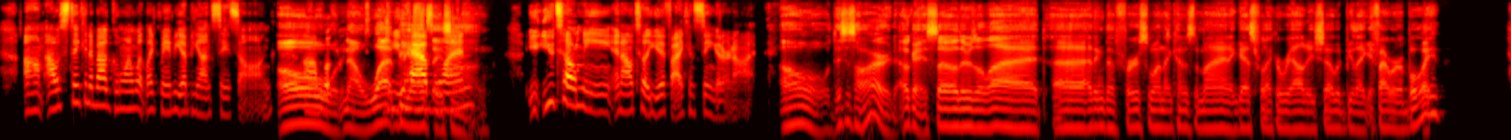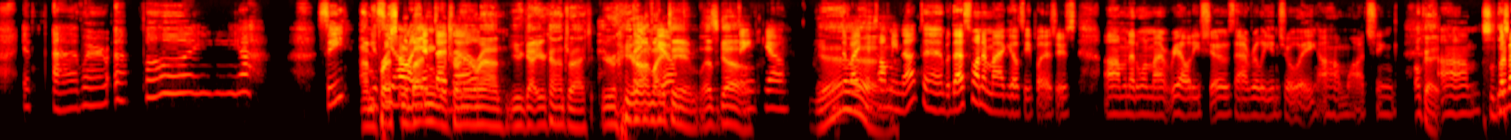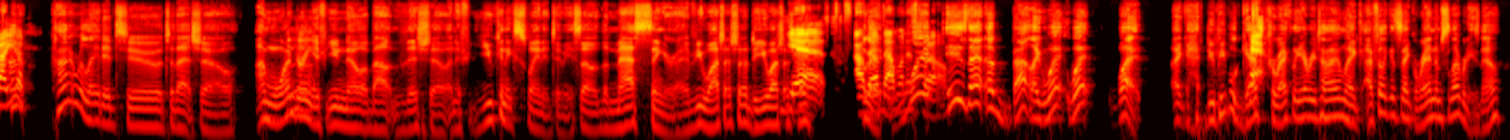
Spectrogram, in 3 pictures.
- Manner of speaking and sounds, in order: singing: "If I were a boy, yuh!"; laughing while speaking: "you're"; drawn out: "Yeah"; other background noise; tapping
- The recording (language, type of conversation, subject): English, unstructured, Which guilty-pleasure reality shows do you love to talk about, and what makes them so irresistible?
